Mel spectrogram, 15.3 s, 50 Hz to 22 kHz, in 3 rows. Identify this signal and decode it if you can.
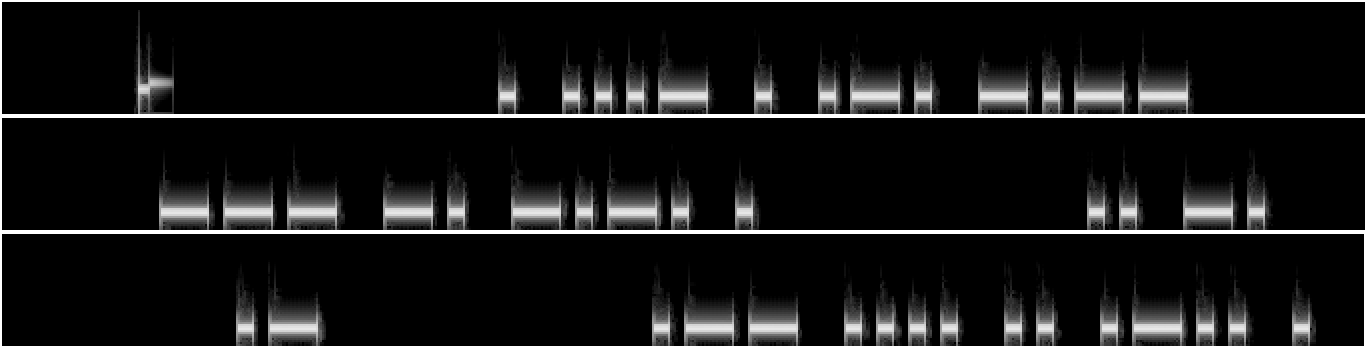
Morse code, heard as a keyed tone, about 20 wpm, 700 Hz. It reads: EVERY ONCE IN A WHILE
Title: 3x Word-Spacing - Sets of 5 Words - 20wpm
